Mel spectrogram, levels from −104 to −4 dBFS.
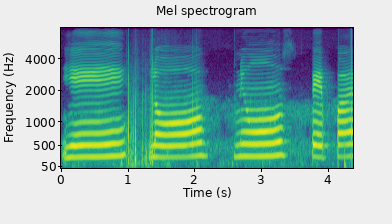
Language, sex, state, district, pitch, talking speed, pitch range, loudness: Hindi, female, Punjab, Fazilka, 255 Hz, 70 wpm, 245-265 Hz, -11 LUFS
